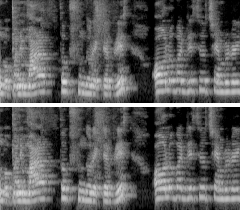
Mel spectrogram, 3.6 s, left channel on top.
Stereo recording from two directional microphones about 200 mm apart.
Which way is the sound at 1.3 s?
25° right (ahead or behind).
